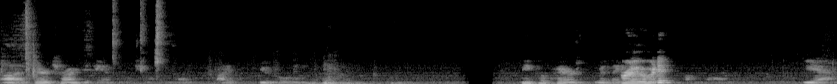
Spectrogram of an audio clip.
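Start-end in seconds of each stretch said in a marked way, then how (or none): 0.0-7.3 hushed whisper, close to the ear. Whispering a warning in another player's ear: whispering. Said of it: "I'm going to whisper in your ear".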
